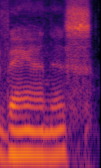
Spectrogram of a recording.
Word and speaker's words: Vance: Beatrice Carver's stalker, a tall man in a dark coat, and a business card from Cyrus Vance, pronounced Vanis, a lawyer with a shaky story, had turned our closed case into a live wire.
